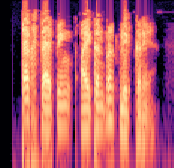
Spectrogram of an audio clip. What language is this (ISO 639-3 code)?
hin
